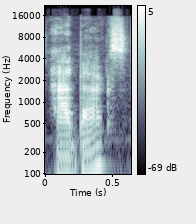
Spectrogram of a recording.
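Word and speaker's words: add-backs: I would stress add instead of backs. Add backs.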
